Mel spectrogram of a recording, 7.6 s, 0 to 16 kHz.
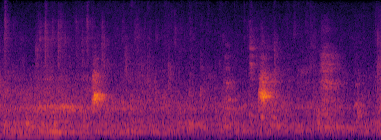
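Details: Chihuahua puppies in the puppy house on April 14, 2012: two brief, thin, squeaky whimpers about three seconds apart, faint against a low indoor hiss.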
